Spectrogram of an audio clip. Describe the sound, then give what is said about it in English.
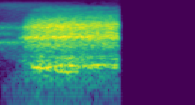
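One deep, breathy inhale during a guided breathing exercise, a single smooth hiss of air rising quickly and held steady for under a second, alone and then silence. “let's take three deep breaths together.”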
